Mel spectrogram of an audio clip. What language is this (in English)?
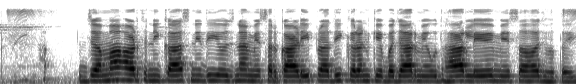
Magahi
